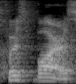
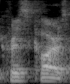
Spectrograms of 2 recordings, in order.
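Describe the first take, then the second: First: The surname starts with a B sound. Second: The surname starts with a K sound. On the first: The speaker calls it right. "but no, it's [name]" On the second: The speaker calls it wrong. "who I constantly mispronounced as the Chris Karis band"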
